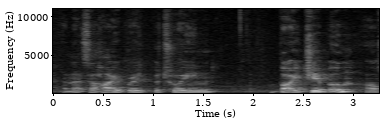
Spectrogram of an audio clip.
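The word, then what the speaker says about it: bigibbum: that's a hybrid between Bijibum, I'll say it properly, and then I'll say it how I like to say it, Biggie Bum, and that's been crossed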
